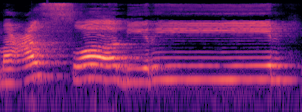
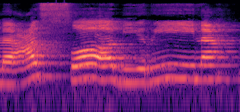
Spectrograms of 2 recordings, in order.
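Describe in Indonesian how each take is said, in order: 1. Kata terakhir diakhiri dengan konsonan n. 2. Kata terakhir diakhiri dengan vokal pendek. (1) "berubah menjadi" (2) "Yang tadinya"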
